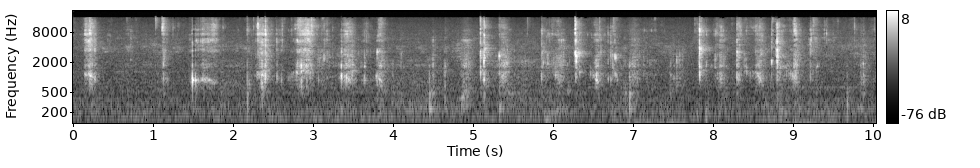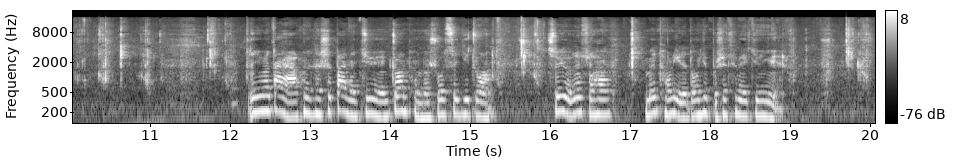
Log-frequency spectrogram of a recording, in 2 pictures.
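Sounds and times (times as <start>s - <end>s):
person chewing close up: 0.0s - 12.3s, 15.0s - 17.2s, 18.9s - 20.0s.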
